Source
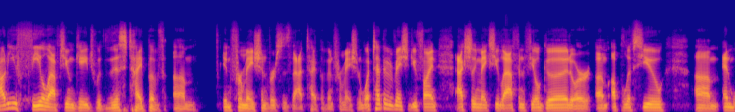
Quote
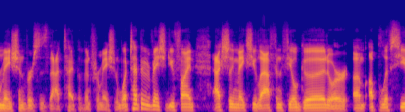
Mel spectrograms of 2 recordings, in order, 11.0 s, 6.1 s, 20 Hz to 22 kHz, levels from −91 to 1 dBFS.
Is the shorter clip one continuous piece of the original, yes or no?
yes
